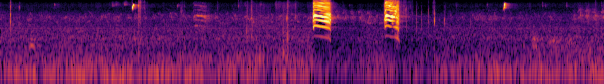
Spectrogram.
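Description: A bird gives two loud calls about a second and a half apart, with a few short, faint high chirps from other birds before and after.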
